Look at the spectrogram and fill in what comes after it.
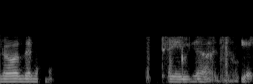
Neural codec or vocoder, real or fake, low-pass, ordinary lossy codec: codec, 16 kHz, 4.8 kbps, FACodec; fake; 3.6 kHz; none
